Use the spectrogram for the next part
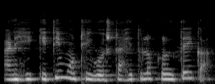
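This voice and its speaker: A woman voicing a hot-tempered young husband who scolds loudly, in an audio story. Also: on the high side, fairly even intonation, measured pace, lightly acted. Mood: angry. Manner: shouting, scolding.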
